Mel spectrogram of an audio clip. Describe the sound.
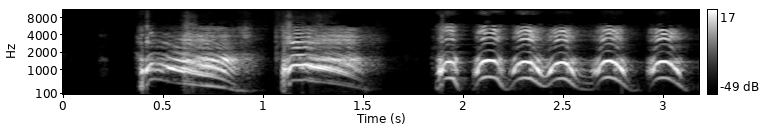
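A person imitates an American crow's caw: two long, drawn-out hoarse caws, then a quick rhythmic run of about six shorter caws, loud with no other talking.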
